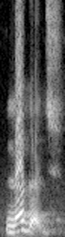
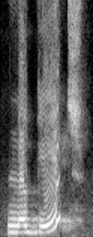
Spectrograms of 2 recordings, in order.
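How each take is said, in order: First: लगज with a short 'गज' ending; लगज clipped, short vowel; correct pronunciation. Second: लगेज drawn out slowly with a long 'गेज'; लगेज as people wrongly say it; wrong pronunciation. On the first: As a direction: say लगज, not लगेज. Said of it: "इसे बोलते हैं लगज". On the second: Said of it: "लगेज बहुत बोलते हैं लोग". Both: Shown as a demonstration.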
